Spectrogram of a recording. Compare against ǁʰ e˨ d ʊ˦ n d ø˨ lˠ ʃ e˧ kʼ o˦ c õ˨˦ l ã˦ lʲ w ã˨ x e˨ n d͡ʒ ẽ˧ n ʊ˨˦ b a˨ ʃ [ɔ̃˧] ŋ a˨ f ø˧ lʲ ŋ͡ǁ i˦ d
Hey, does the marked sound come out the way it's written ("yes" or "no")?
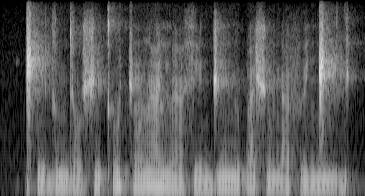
no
